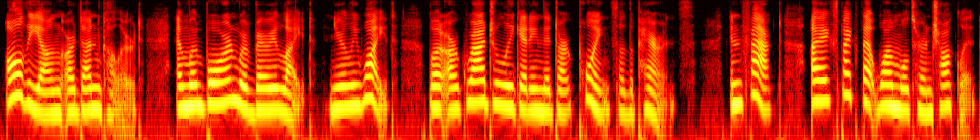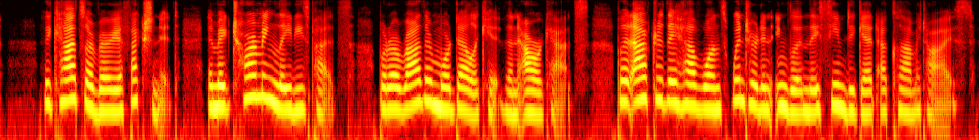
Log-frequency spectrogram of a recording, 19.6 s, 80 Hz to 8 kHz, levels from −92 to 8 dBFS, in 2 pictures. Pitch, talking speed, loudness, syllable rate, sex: 235 Hz, 195 wpm, -17 LUFS, 6.1 syllables/s, female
